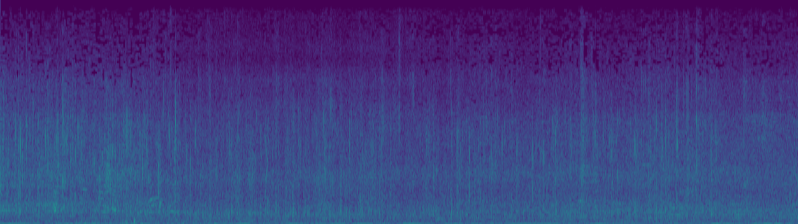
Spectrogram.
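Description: Steady rain hiss with a low, gusty wind rumble on the microphone.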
